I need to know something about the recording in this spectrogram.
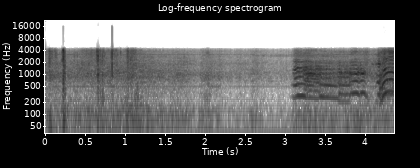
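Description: A few sharp knocks in the first second from a hand handling the camera close to its microphone, over faint outdoor background noise; near the end a person groans "ugh".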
